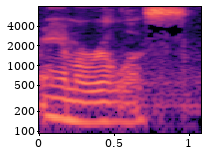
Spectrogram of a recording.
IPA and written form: ˌæməˈrɪlɪs (Amaryllis)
